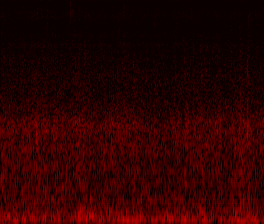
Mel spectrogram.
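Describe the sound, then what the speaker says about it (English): Rain falls steadily at night in Pearl City, Honolulu, during a thunderstorm, a dense continuous hiss of drops on surfaces with a low rumble beneath and no talking. "Yeah, it's raining."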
